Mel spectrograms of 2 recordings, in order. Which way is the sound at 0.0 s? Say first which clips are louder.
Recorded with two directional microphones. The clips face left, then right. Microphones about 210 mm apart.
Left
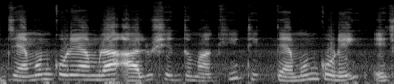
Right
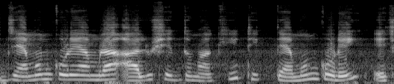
Right 3 dB; 15° right (ahead or behind).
